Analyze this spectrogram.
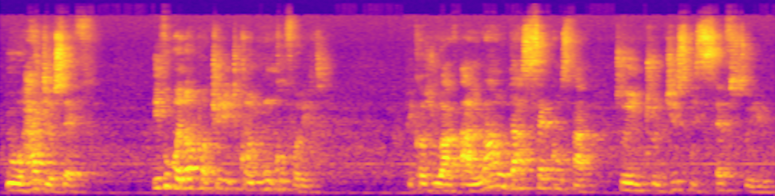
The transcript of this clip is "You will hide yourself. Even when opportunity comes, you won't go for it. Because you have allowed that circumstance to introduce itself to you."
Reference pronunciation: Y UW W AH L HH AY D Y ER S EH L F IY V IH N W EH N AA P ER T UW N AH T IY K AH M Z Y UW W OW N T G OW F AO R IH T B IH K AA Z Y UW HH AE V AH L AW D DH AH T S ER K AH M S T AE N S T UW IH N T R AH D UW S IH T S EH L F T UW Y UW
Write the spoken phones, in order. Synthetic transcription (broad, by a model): Y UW W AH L HH AY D Y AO S EH L F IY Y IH W EH N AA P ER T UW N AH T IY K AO Y UW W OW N G OW F AO R IH T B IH K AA S Y UW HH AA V AH L AW D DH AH T S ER K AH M S T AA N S T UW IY N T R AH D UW S IH T S EH L F T UW Y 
